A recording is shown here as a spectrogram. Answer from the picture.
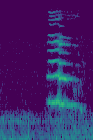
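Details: A Siamese cat at feeding time gives one clear, drawn-out meow that holds steady, then dips at the end, answering when offered tuna.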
